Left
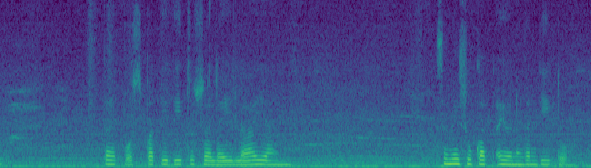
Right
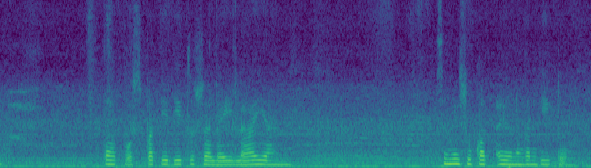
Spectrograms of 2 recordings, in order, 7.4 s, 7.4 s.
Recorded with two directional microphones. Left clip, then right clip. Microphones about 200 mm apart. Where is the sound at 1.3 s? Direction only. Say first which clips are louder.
Right 2 dB; 15° right (ahead or behind).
